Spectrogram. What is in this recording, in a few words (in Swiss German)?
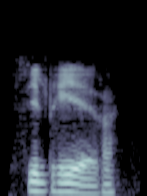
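"filtriere", Alsatian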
